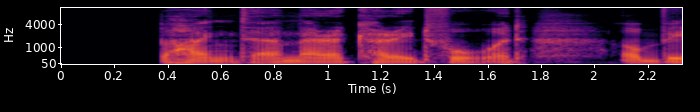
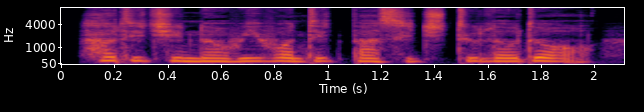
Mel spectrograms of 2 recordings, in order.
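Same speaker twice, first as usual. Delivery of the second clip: raised, youthful princess voice for Isabella; 13 semitones higher than usual. Acted. Princess questions the captain, anxious young voice.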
